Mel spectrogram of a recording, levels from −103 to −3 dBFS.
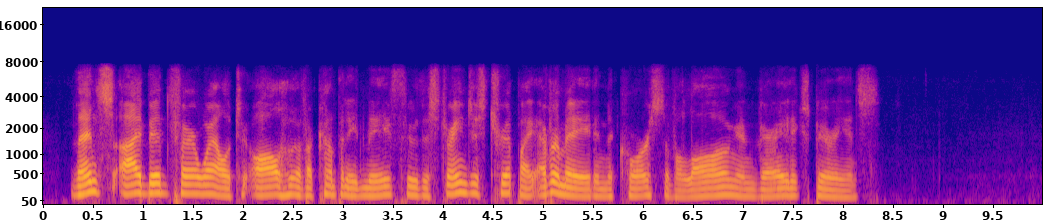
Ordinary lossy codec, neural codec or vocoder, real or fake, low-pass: Opus, 16 kbps; codec, 44.1 kHz, 7.8 kbps, Pupu-Codec; fake; 7.2 kHz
